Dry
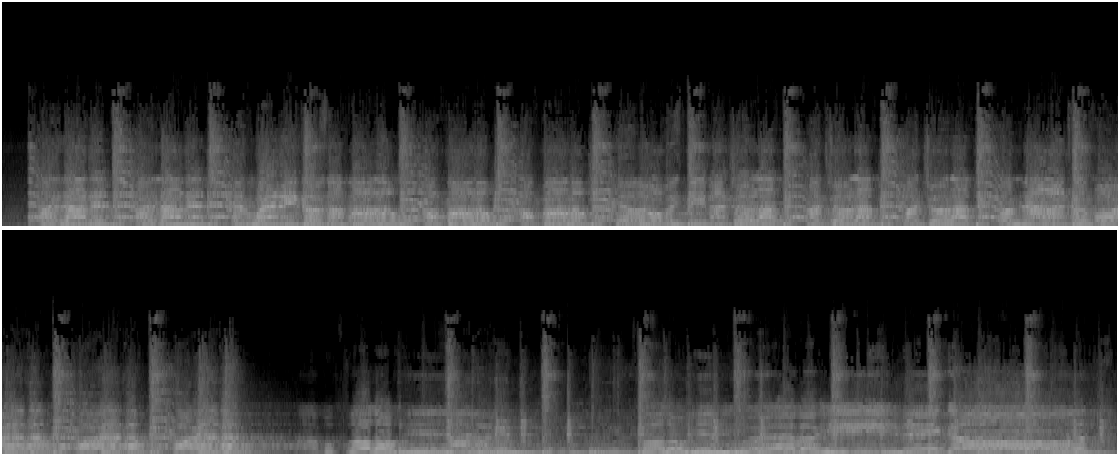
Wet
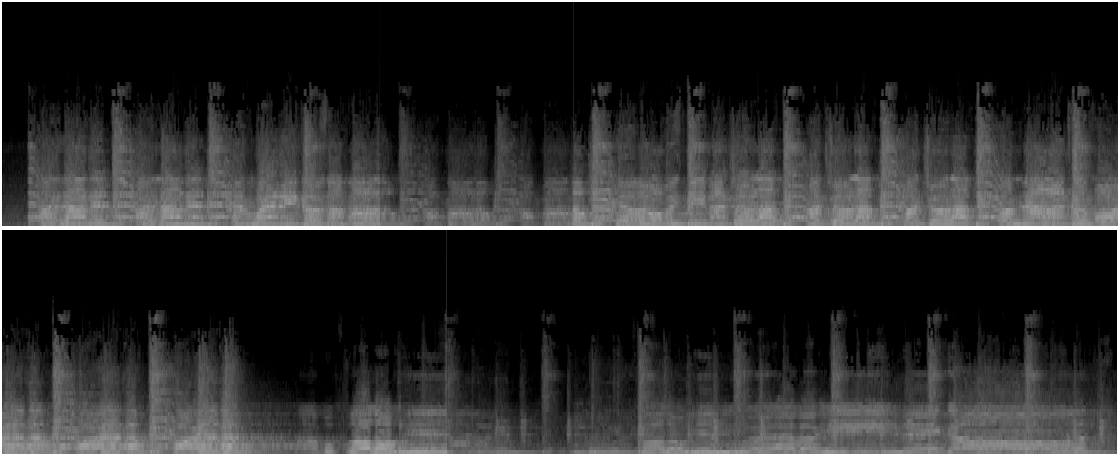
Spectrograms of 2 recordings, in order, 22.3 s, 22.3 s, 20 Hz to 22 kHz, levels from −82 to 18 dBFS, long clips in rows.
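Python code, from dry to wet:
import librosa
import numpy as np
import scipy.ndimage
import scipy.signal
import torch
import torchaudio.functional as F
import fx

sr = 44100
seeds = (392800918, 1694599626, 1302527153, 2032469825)

y = fx.gain(x, sr, db=fx.steps((0.0, -1.5), (3.77, -10.5), (5.71, 0.0), (15.6, -12.5), (16.88, -4.5)))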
